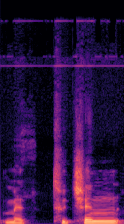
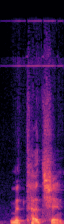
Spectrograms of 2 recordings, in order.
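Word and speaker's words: Metuchen: professionals Pippin resides in met tuin New Jersey I'm sure I didn't pronounce that correctly how that pronoun matachin oh that wasn't so bad okay with his family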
